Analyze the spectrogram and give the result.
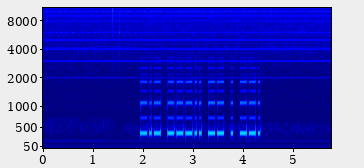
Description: Morse code, heard as a keyed tone, about 27 wpm, 360 Hz. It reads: K8MEG
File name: CW / kt5j wpx cw-op-k5pi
